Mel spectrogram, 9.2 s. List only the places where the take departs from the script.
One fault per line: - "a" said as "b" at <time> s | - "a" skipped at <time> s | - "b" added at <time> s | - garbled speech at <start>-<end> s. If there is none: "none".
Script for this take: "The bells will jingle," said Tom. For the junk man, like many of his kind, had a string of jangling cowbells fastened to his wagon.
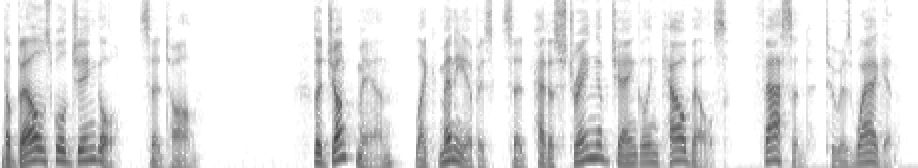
- "For" skipped at 2.0 s
- "kind" said as "said" at 5.0 s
